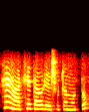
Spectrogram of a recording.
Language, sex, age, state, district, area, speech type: Bengali, female, 18-30, West Bengal, Hooghly, urban, conversation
